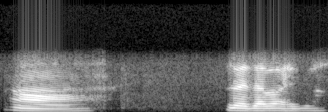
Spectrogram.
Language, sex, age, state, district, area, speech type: Assamese, female, 60+, Assam, Morigaon, rural, conversation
